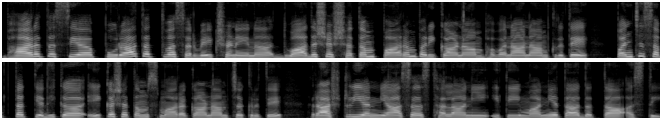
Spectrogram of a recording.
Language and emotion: Sanskrit, neutral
